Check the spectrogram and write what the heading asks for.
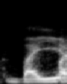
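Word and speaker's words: Bael: Причем Бейл он пишется не B-A-L-E, а B-A-E-L. Баел. Баель.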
